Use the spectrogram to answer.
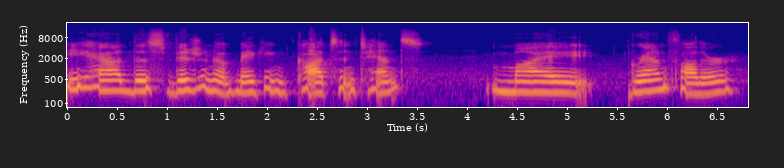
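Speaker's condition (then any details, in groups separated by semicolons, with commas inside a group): ALS; shortly after diagnosis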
